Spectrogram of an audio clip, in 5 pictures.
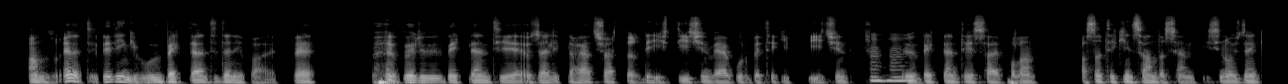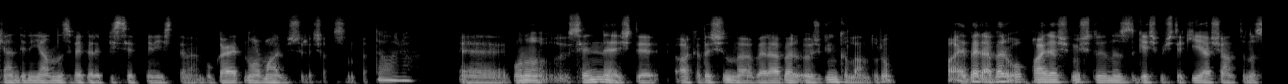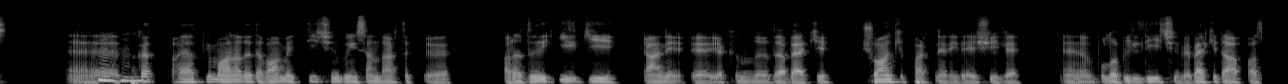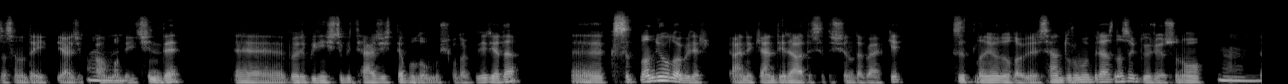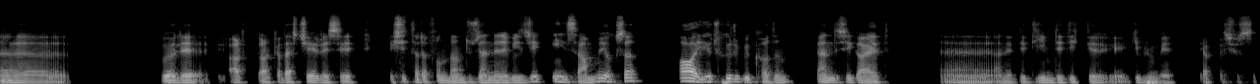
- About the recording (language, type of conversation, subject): Turkish, advice, Arkadaşlıkta çabanın tek taraflı kalması seni neden bu kadar yoruyor?
- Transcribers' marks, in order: scoff; other background noise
